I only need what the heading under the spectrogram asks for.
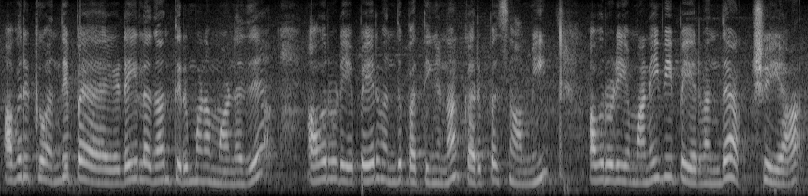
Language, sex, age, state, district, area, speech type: Tamil, female, 45-60, Tamil Nadu, Mayiladuthurai, rural, spontaneous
